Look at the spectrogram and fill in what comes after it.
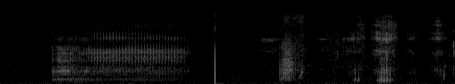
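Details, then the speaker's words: White boxer dog asleep at about 2 a.m. with the TV on: a long, loud, droning, rattling snore, then softer snuffling breaths in a quiet room. "But I can't watch the movie because this guy right here snoring. He's loud. I have to turn the TV up to 30."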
